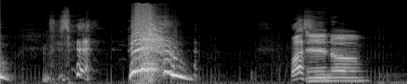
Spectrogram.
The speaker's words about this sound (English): Oh, I'm going to sneeze.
